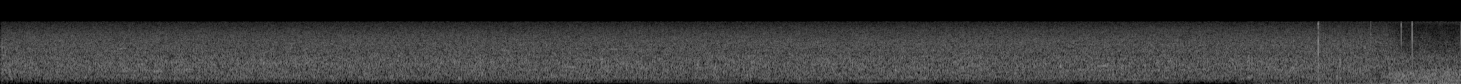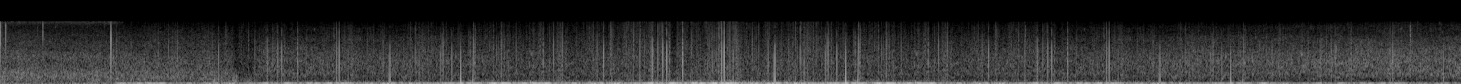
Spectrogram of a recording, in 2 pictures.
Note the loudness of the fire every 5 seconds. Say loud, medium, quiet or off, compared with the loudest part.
off, off, loud, loud, loud, medium.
